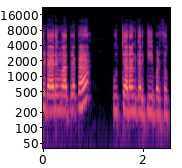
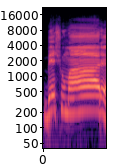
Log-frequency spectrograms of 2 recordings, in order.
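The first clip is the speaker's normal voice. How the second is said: बेशुमार drawn out slowly, every syllable clear; slow, patient teacher blending; slow blended reading; 3 dB louder, much slower than usual. Shown as a demonstration. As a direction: read the word slowly to a beginner. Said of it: "तो मिलके बन जाएगा".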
